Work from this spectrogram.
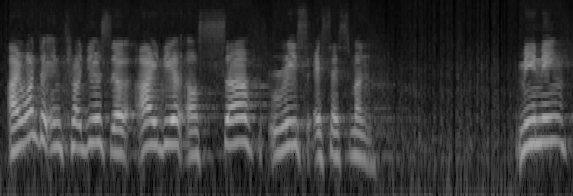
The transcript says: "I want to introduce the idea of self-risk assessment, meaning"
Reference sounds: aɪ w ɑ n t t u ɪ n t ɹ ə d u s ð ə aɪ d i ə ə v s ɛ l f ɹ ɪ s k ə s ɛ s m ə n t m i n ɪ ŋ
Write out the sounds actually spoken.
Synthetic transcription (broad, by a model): aɪ w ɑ n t t u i n t ɹ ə d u s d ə aɪ d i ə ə f s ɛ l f ɹ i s ə s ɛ s m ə n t m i n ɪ ŋ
